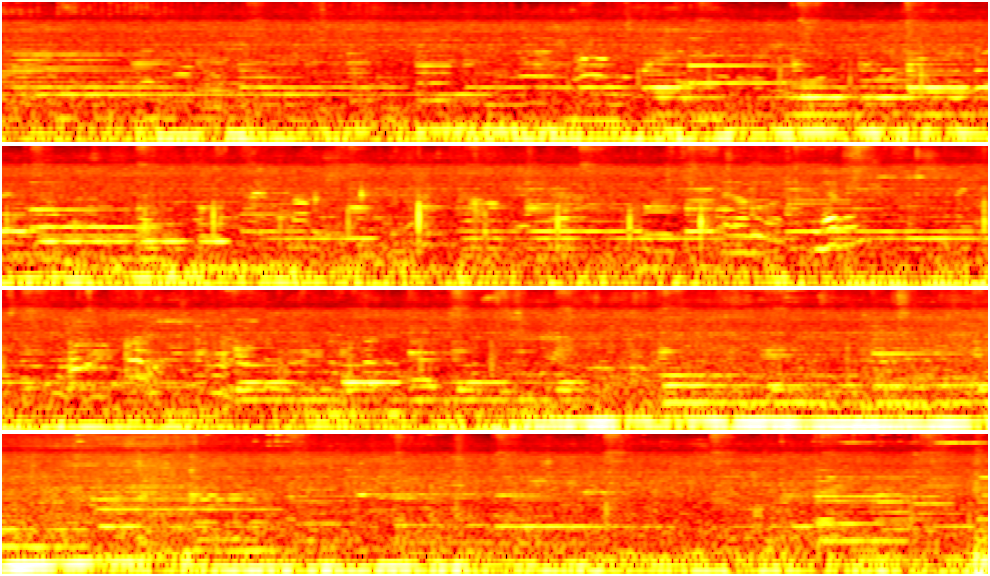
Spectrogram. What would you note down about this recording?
In Colognes noble boutique shopping street an old street musician playing blues guitar and hi hat surrounded by the daily life city noise of passengers and diverse traffic. soundmap nrw - social ambiences and topographic field recordings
